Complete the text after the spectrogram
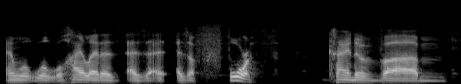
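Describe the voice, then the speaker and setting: A man giving an informal webinar product presentation in a halting way, often repeating and rephrasing his words. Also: sits low, steady tone, creaky, no echo, muffled recording.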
